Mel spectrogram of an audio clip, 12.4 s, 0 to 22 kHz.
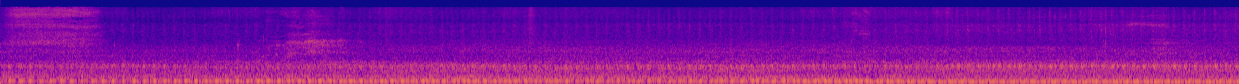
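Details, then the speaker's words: Volvo VNL 780 truck diesel idling just after starting, after 670 km driven: regular tapping beat about three times a second over the engine; knock in the engine that appeared suddenly minutes earlier while driving, cause unknown. "появился стук какой-то вот буквально 5 минут назад ехал ни с того ни сего раз и все это что Застучал"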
